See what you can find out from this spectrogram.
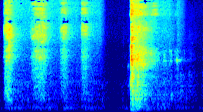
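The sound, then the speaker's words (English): Four quick, sharp nasal sniffs in a row, then a pause and one long, forceful snort through the nose as a person snorts a line of powder, with no talking. “Chuck snorts another line and giggles.”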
